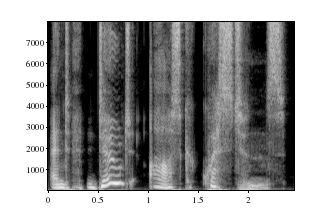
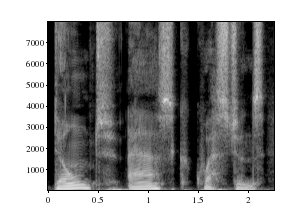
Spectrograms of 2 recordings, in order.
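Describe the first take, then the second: First: Higher, curt aunt voice; stern aunt. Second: Slow, deliberate restating; slow repeated rule. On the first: Aunt cutting off Harry's questions, curt. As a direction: shut the question down. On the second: Narrator repeating the aunt's rule, slowly. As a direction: let the rule sink in slowly. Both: A narrator's reading.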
